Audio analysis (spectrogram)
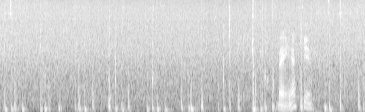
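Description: Horse hooves in Kingdom Come: Deliverance clop at a steady trotting rhythm, close and distinct, with someone briefly speaking near the end.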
